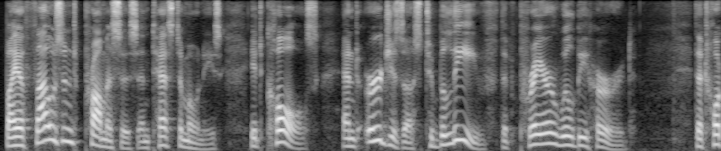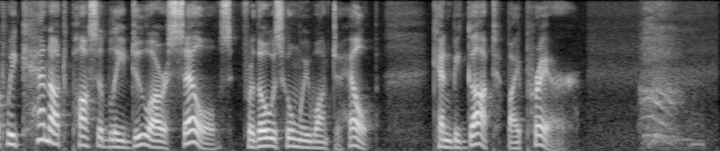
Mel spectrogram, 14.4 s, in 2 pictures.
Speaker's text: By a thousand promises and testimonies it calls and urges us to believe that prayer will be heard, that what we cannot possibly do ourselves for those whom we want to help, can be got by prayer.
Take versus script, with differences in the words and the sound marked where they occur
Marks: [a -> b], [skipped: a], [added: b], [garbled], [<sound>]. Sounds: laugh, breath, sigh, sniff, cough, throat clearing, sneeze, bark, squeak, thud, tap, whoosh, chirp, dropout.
By a thousand promises and testimonies it calls and urges us to believe that prayer will be heard, that what we cannot possibly do ourselves for those whom we want to help, can be got by prayer. [breath]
